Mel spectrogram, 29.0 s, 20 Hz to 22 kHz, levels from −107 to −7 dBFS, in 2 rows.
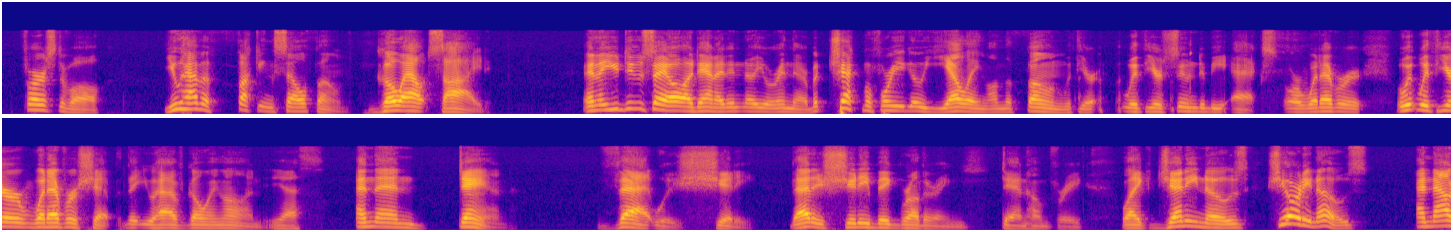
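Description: Nothing's wrong in this speech clip; it just carries the usual wideband telephone sound of G.722 at 64 kbit/s, with the top end tapering off around 7.7 kHz.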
